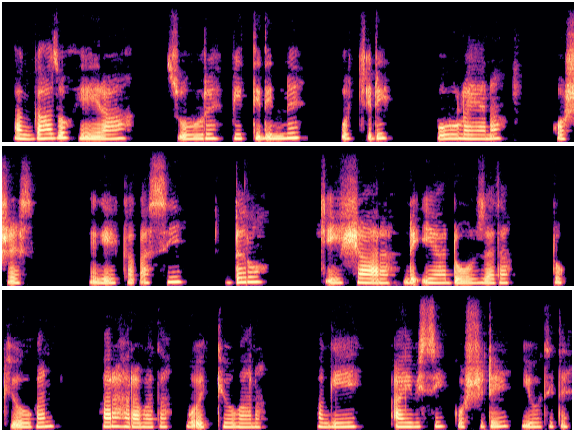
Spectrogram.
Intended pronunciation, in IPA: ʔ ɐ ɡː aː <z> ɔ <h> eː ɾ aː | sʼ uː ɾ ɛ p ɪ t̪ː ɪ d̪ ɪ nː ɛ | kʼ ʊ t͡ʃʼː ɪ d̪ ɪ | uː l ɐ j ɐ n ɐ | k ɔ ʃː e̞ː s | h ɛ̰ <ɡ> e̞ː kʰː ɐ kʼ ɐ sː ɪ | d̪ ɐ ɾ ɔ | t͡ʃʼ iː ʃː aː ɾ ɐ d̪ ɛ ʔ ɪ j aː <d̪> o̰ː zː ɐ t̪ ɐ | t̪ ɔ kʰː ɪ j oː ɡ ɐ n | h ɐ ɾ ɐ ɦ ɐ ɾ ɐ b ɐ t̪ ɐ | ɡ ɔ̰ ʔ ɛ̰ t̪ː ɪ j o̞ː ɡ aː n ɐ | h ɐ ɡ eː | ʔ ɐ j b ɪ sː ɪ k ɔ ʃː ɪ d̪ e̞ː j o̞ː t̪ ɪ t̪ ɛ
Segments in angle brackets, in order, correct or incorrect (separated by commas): correct, correct, correct, correct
